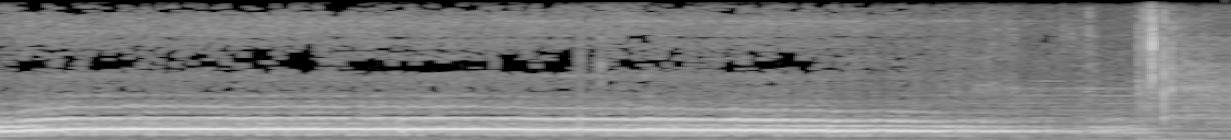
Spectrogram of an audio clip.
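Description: A single long, eerie wail, one held theremin-like tone lasting about five seconds. It swells up at the start, holds steady, then sinks slightly in pitch and fades near the end.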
